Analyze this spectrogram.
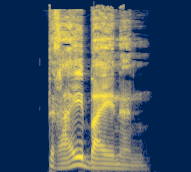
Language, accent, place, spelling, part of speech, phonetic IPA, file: German, Germany, Berlin, Dreibeinen, noun, [ˈdʁaɪ̯ˌbaɪ̯nən], De-Dreibeinen.ogg
- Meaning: dative plural of Dreibein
